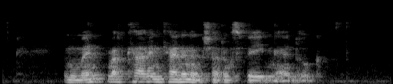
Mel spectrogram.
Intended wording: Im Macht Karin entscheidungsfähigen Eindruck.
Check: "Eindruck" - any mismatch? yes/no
no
